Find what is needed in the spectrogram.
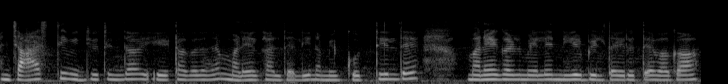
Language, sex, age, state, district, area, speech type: Kannada, female, 30-45, Karnataka, Hassan, urban, spontaneous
